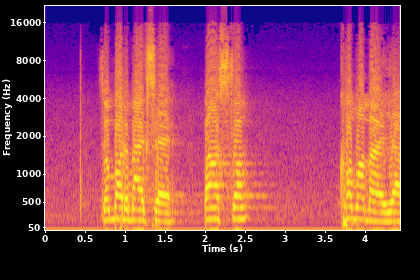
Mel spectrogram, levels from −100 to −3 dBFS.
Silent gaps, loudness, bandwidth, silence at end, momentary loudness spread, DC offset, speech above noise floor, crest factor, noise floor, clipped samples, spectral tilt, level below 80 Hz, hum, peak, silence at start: none; -5 LUFS; over 20 kHz; 0 s; 22 LU; 4%; 31 dB; 8 dB; -35 dBFS; 2%; -3.5 dB/octave; -32 dBFS; none; 0 dBFS; 0.45 s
